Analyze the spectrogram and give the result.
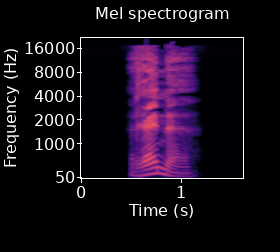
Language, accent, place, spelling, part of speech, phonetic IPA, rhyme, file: German, Germany, Berlin, ränne, verb, [ˈʁɛnə], -ɛnə, De-ränne.ogg
- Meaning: first/third-person singular subjunctive II of rinnen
